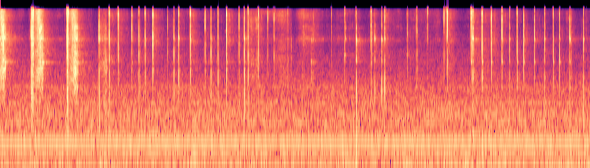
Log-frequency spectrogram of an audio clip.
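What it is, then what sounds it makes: Hollow hard plastic bottle. Long nails tap and scratch a small, hollow, lime-green hard plastic bottle as it is turned in the hands. The clip opens with a few louder, sharper taps, then settles into fast, uneven, bright clicking and scratching with very short decay. A faint steady low hum runs underneath.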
